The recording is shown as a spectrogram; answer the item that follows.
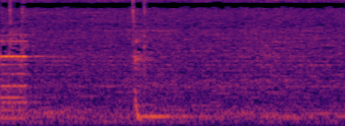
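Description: Background music, with a sharp click near the start and another about a second in, each followed by a steady low note.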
